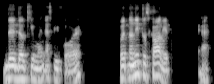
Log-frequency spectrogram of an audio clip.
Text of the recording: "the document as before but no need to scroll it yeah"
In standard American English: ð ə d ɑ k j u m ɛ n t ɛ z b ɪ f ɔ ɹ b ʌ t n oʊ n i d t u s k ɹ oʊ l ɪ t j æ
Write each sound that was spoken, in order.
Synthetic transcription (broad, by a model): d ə d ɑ k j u m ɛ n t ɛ s b ɪ f ɔ ɹ b ʌ t n oʊ n i d t u s k oʊ l ɪ t j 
